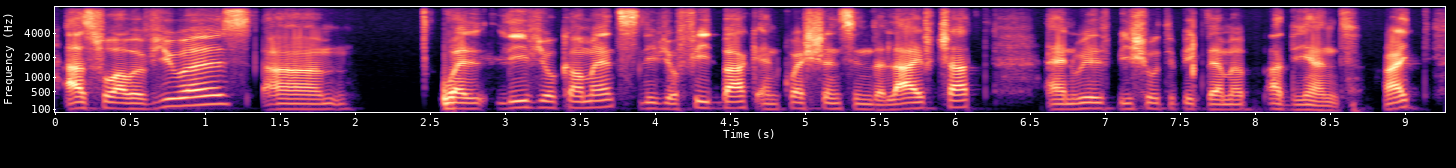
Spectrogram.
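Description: A young man hosting an online developer conference, talking in a relaxed, chatty way with many fillers. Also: on the low side, unhurried, no room sound. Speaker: conference host. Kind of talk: casual event hosting. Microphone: headset on video call.

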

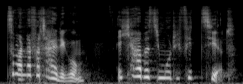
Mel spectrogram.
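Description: A woman's voice: very high-pitched, huge pitch swings, fast, no room sound, clean studio sound, voice pushed up, full character voice. A woman voicing a clever, earnest and determined young witch, explaining eagerly in an audiobook. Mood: eager, explanatory.

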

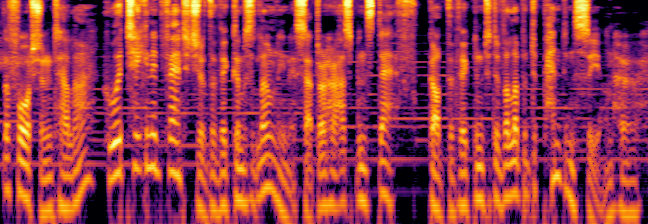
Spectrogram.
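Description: Low, grim man acting as a vengeful torturer. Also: sing-song, quick pace, a little mellow. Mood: sombre. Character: grim, self-righteous male torturer seeking vengeance for victims. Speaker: narrator. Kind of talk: dramatic manga dub narration. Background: music.

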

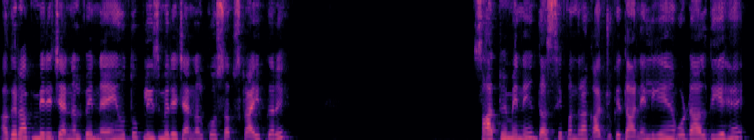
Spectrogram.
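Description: A woman hosting a home cooking channel talks through each step of a recipe in a calm, instructive way, often repeating herself. Her voice sits a little high but sounds warm and mellow. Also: normal speed. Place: home kitchen.

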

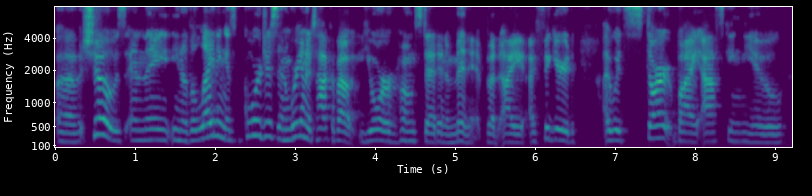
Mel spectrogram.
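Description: A woman's voice: medium pitch, moderate pace, fairly bright tone. A woman hosting a casual gardening podcast interview, friendly, with frequent laughs and fillers. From Southern California. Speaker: podcast host.

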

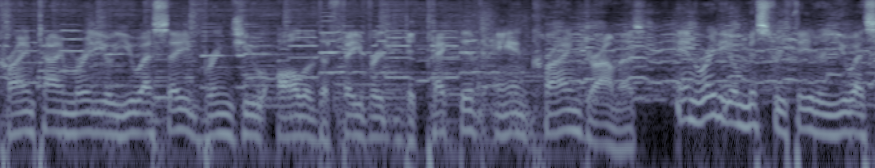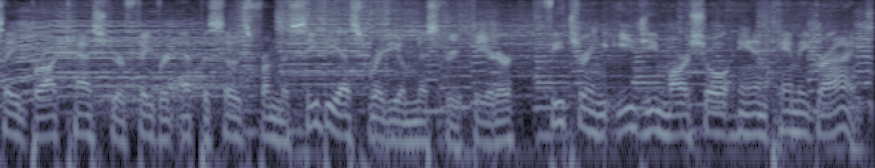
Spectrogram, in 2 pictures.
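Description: A man's voice: fairly low pitch, expressive, a little fast, few pauses. A man hosting a podcast, reading a scripted outro with promotional announcements. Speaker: podcast host. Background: loud music bed.

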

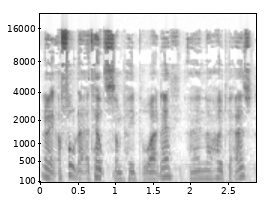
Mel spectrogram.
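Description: A man's voice: a little high, fast, darkish tone. A man giving a casual how-to demonstration as a channel host, rambling and hesitant, often repeating himself. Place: indoors at a workbench.

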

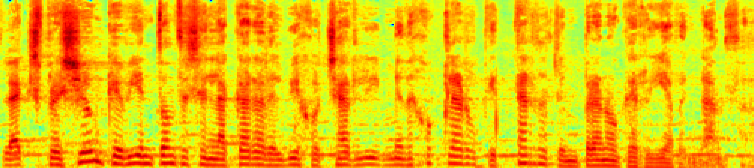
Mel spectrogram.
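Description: A man playing a clever, self-assured gentleman who explains and narrates in a formal, measured style for an audio drama. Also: medium pitch, expressive, music in the background, natural voice. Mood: earnest, indignant.

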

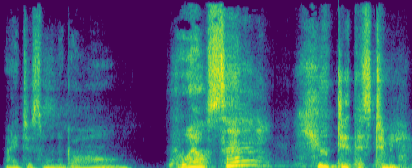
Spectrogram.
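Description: A woman's voice: deep voice, lively intonation, measured pace, vocal fry, a little mellow, heavily acted. Earnest young woman in an echoing hall. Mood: tentative, then angry. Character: young woman trapped in an inky cartoon world, earnest, determined. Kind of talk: video game voice acting. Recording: echoey hall reverb.

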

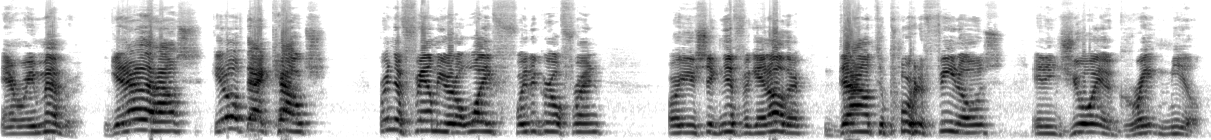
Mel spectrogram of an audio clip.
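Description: Middle-aged New man, high and sharp-toned, pushy pitchman energy for a home-made food review show. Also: unhurried. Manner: loud, boisterous, salesman-like, repeats himself. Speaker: food critic host. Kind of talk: restaurant review to camera. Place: small indoor studio in front of a banner backdrop.

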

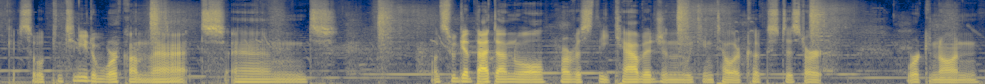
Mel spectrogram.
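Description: A man hosting a casual let's play, talking in a relaxed, rambling way with lots of fillers while losing his voice. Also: lowish voice, a little slow, creaky, over music. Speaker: gaming channel host.

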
